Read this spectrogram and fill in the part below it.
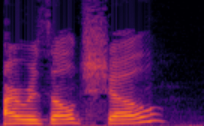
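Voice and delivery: rising, upward inflection at the end on "show". Illustrating upward inflection that makes a statement sound like a question, rising on show. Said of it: "This upward inflection".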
